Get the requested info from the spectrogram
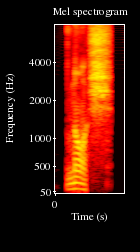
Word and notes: nosh: British English

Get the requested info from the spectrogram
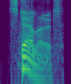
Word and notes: stellate: British English

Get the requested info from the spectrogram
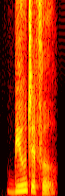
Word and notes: beautiful: Indian

